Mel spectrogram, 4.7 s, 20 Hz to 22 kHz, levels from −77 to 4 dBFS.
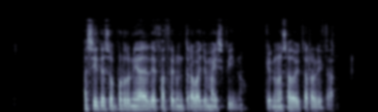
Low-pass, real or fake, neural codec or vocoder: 10.8 kHz; real; none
